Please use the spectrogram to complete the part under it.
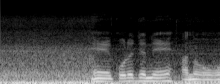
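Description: A motorcycle engine revs up sharply.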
